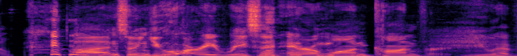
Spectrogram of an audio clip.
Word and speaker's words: Erewhon: Erewhon. That's just how you pronounce it. Is that how you say it? Erewhon. All the fancy people say Erewhon.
